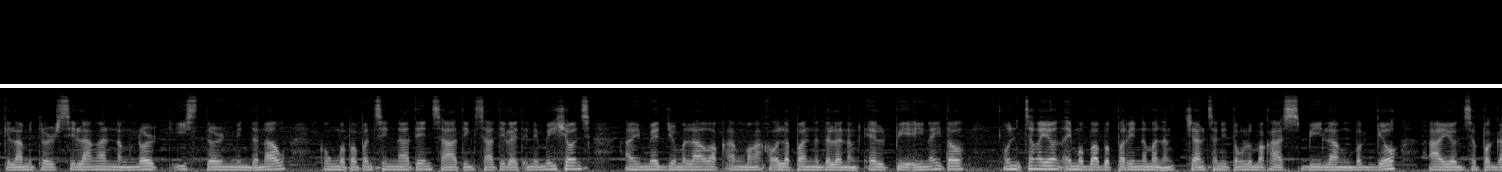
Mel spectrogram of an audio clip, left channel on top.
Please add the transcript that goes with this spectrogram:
km silangan ng northeastern Mindanao. Kung mapapansin natin sa ating satellite animations ay medyo malawak ang mga kaulapan na dala ng LPA na ito. Ngunit sa ngayon ay mababa pa rin naman ang tsansa nitong lumakas bilang bagyo ayon sa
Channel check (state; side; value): silent; left; digital silence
